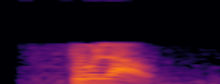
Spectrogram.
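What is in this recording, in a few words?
"pulau", Indonesian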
